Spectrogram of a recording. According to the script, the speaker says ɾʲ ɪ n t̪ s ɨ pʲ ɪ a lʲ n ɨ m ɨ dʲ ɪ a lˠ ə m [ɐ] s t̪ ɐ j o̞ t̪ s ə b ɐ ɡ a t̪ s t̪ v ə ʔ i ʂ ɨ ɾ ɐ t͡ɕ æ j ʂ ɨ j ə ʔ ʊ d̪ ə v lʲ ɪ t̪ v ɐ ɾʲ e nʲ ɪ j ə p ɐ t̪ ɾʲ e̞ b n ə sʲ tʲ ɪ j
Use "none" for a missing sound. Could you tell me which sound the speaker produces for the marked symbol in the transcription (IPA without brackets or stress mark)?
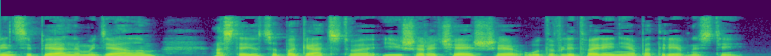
ɐ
